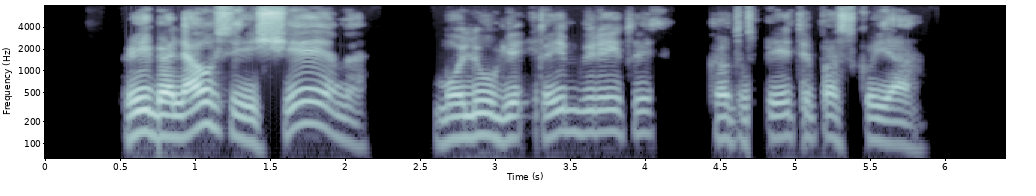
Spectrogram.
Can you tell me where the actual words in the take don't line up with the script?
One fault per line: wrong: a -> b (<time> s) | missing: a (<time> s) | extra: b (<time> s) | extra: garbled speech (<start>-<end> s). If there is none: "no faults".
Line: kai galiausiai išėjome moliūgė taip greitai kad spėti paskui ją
no faults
